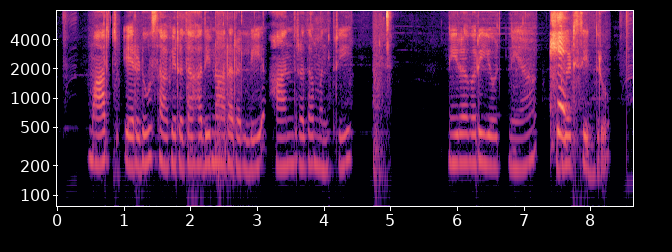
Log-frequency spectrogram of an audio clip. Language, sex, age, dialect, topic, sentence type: Kannada, female, 18-24, Mysore Kannada, agriculture, statement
